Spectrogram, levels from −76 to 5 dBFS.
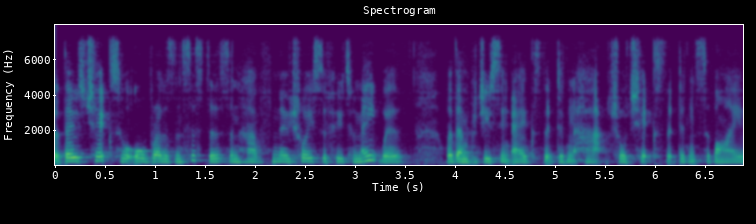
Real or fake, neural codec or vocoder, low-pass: fake; codec, 44.1 kHz, 7.8 kbps, DAC; 7.2 kHz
